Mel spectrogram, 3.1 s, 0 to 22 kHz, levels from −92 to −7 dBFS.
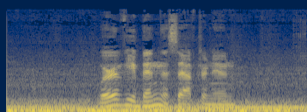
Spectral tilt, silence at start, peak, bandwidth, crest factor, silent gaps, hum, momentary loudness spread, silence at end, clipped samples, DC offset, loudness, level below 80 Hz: -5.5 dB/octave; 0.05 s; -6 dBFS; 14.5 kHz; 16 dB; none; none; 7 LU; 0 s; under 0.1%; under 0.1%; -24 LUFS; -24 dBFS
